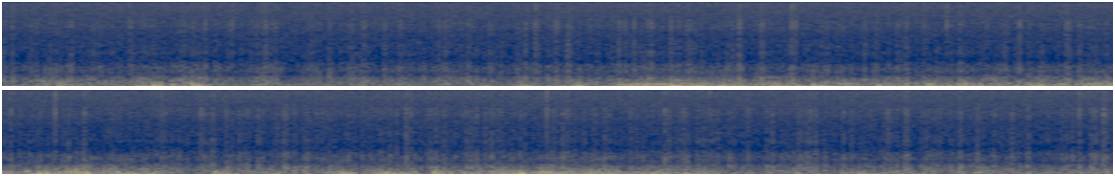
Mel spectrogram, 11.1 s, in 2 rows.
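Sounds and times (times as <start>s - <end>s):
rumble: 0.0s - 11.1s.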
